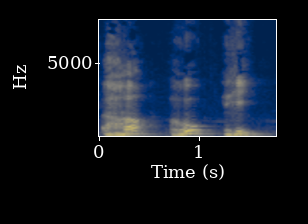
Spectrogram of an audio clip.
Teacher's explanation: ce n'est pas un H muet, mais plutôt un H anglais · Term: H arabe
